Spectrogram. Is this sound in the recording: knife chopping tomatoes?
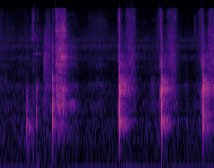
yes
